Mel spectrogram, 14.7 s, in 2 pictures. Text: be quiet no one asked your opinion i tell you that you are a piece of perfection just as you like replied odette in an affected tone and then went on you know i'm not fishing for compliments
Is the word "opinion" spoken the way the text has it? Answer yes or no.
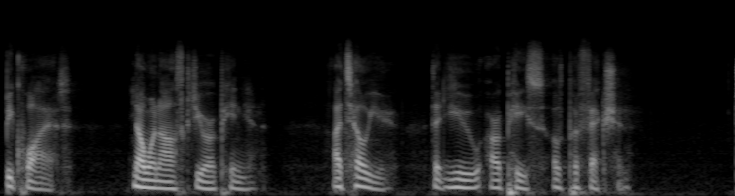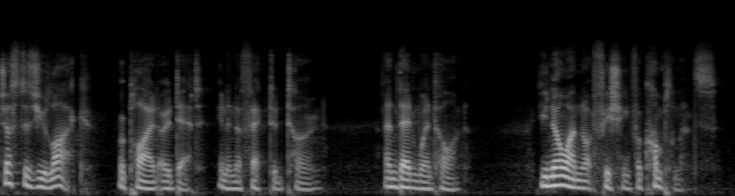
yes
